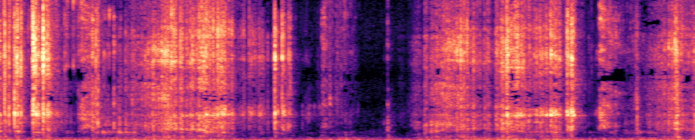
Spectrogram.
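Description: A utility knife blade shaves curly flakes off a solid, hand-sized dry green bar of soap held in the hand. Dry, bright scraping and crackling strokes come in bursts, with a brief quiet gap midway, and almost no low end.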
